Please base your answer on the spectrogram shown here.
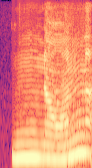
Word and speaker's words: non: Donc, deux termes en français, pardon, et un seul terme, non, attention à bien prononcer le N final, en italien.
